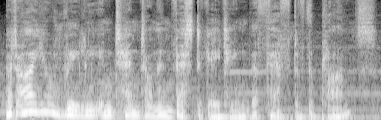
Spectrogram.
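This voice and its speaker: An actor playing a courteous, easily exasperated Victorian English doctor and sidekick in a video game, with a proper, gently sardonic manner. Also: male voice, lowish voice, wildly swooping pitch, moderate pace, faint music behind. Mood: pleasant, curious.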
